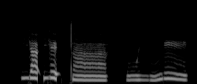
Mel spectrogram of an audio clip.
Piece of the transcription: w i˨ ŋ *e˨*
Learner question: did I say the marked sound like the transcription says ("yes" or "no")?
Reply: no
